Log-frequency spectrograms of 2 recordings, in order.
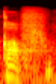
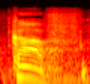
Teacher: Qaf dari pangkal lidah. Ya, pangkal lidah adalah qaf. Kemudian maju ke depan sedikit ada kaf.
